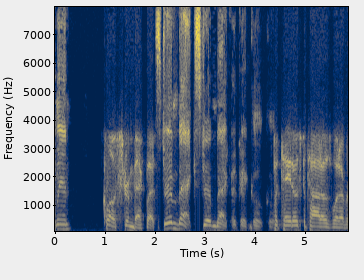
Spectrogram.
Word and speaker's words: Strimbeck: Close, Strimbeck, but Strimbeck.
